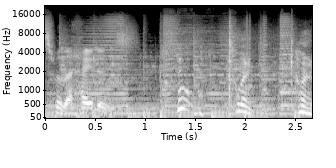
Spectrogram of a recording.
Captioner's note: grunts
